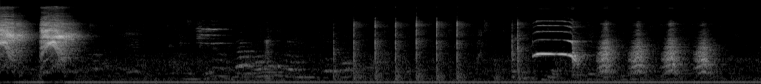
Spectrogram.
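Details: A lively, vocal Javan myna gives a varied song of harsh squawks, quick chattering notes and a slurred whistle, with a steady low electrical hum behind it; its calling can set other mynas answering.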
